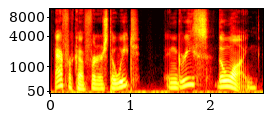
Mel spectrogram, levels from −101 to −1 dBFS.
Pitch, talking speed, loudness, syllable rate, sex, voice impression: 160 Hz, 180 wpm, -17 LUFS, 5.9 syllables/s, male, very masculine, slightly middle-aged, slightly thick, very tensed, powerful, very bright, slightly soft, very clear, very fluent, slightly raspy, slightly cool, slightly intellectual, refreshing, slightly sincere, slightly calm, slightly mature, friendly, slightly reassuring, very unique, slightly elegant, wild, slightly sweet, very lively, very intense, sharp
